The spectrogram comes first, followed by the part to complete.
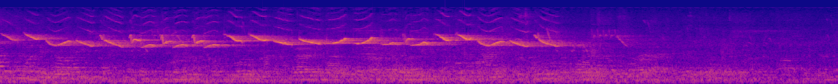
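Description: Caged songbird singing its 'pico pico' song with repetition: a fast run of rising and falling whistled notes, the phrase repeated several times, breaking off about six seconds in.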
